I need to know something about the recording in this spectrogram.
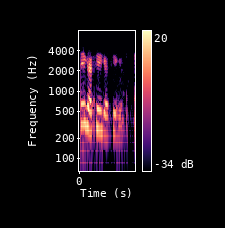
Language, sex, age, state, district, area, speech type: Hindi, female, 18-30, Bihar, Vaishali, rural, conversation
